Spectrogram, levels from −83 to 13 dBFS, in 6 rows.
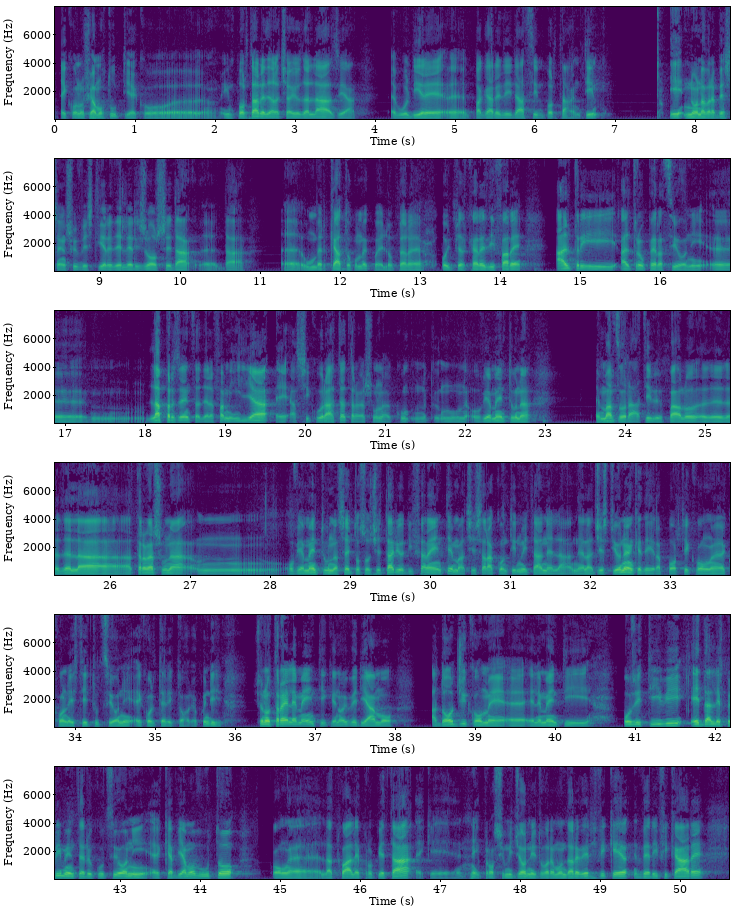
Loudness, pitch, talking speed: -21 LUFS, 100 Hz, 130 wpm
